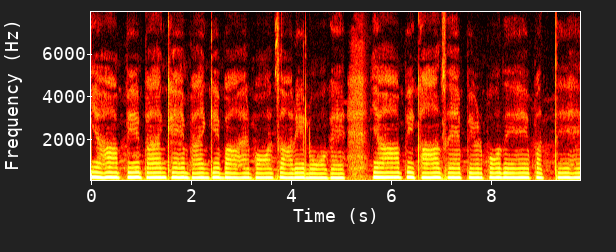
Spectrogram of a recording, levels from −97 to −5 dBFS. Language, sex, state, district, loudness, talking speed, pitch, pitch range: Hindi, female, Maharashtra, Gondia, -11 LUFS, 120 wpm, 215 Hz, 210-220 Hz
